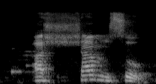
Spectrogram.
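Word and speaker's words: الشمس: এই যে শামসুন শব্দের আগে যদি আলিফ লাম যুক্ত করে উচ্চারণ হবে কিভাবে? আশ-শামসু, তখন উচ্চারণ হবে কি? আশ-শামসু, আশ-শামসু। আশ-শামসু। এখানে লামের উচ্চারণটা মানে আর নেই, এটা লুকিয়ে গেছে, না লামের উচ্চারণটা আর হয়নি এখানে, আশ-শামসু।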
